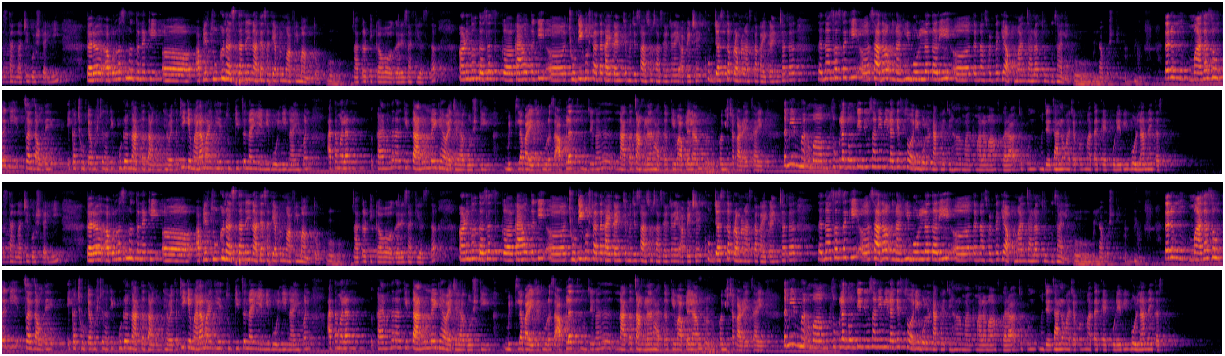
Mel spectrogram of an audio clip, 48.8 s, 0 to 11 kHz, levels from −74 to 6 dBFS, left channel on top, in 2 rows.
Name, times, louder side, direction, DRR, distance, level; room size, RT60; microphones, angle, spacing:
voice 1, 0.0-6.4 7.0-21.3 23.3-25.4 25.8-31.5 31.9-38.3 38.8-47.6, right 1 dB, 10° right, 4 dB, 1.7 m, -24 dB
voice 2, 6.5-6.8 21.4-22.1 22.4-22.7 38.2-38.7, right 1 dB, 60° right, 5 dB, 3.0 m, -33 dB
sound 1, 23.0-41.2, left 2 dB, 25° left, 6.9 m, -44 dB
28.0 x 23.0 x 6.5 m, 1.4 s
head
